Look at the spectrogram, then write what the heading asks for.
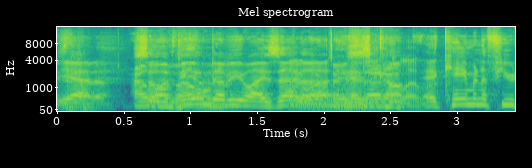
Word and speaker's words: Isetta: Isetta, it's just how you say it.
